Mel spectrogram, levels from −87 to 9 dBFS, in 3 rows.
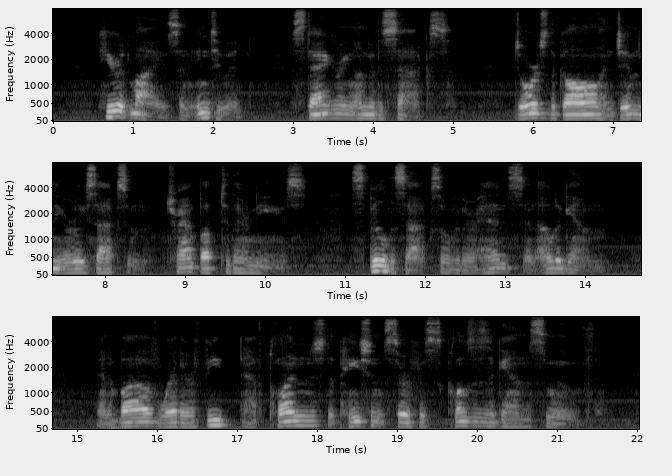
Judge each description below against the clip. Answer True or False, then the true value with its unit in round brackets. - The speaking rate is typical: False (125 wpm)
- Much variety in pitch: False (3.4 semitones)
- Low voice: True (100 Hz)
